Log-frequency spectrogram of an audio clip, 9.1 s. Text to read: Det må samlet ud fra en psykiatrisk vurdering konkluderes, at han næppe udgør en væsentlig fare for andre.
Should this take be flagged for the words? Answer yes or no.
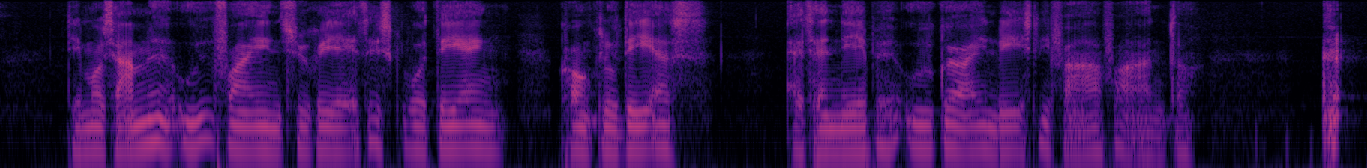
no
